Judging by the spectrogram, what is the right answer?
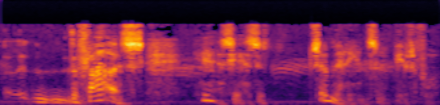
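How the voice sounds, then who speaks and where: A sardonic, anxious British academic in a radio drama. He is theatrical and insistent, with wide-ranging intonation over a clearly noisy recording. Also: mid-range voice, wildly swooping pitch, normal speed, bright, forceful tone. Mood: probing. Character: sharp, anxious, sardonic academic doctor investigating the uncanny.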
